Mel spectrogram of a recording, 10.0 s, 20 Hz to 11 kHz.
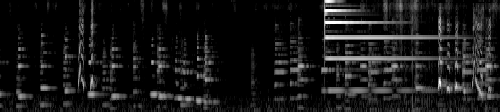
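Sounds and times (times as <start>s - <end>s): otter squeak: 1.5s - 2.0s, 7.4s - 10.0s
bell-like note in music: 6.5s - 10.0s.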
